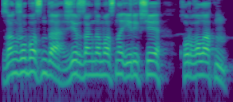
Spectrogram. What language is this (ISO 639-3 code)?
kaz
